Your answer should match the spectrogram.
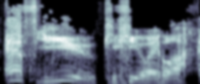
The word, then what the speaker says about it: Fuquay: No, that that used to be what we would yell when I was in high school was uh, F U Q U A Y at the other teams, and then we got in a lot of trouble at football games for saying fuck people.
